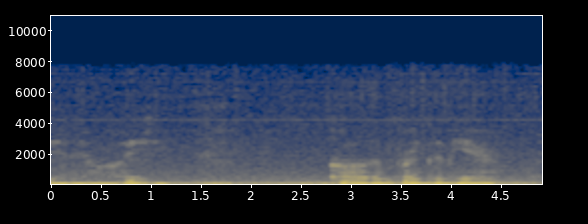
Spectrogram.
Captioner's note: foregin language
